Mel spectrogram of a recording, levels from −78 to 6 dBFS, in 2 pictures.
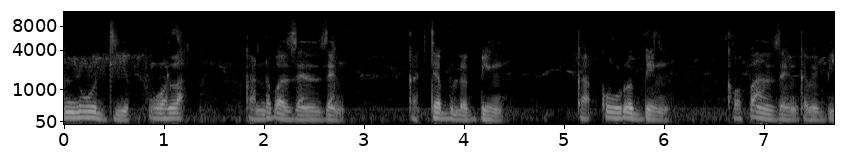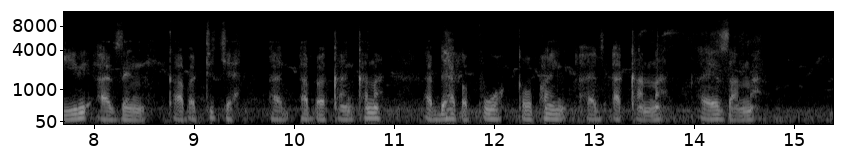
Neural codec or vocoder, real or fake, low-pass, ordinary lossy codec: none; real; 10.8 kHz; Opus, 16 kbps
